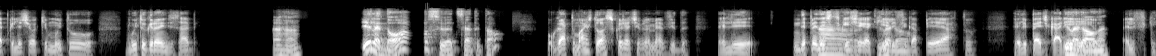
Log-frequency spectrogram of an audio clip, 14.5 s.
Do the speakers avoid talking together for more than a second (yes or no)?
no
